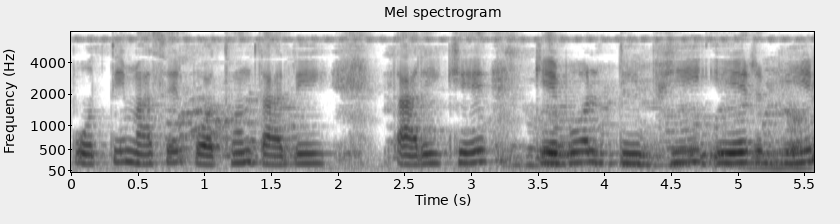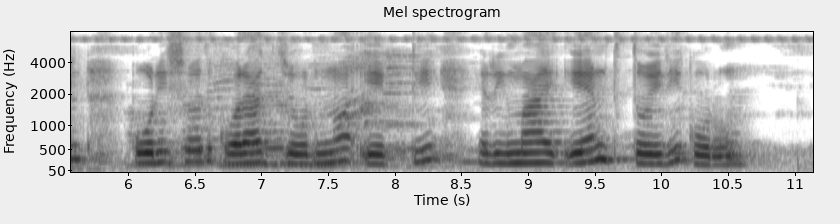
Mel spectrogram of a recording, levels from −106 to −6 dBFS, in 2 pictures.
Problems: none marked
